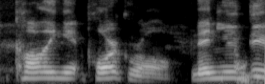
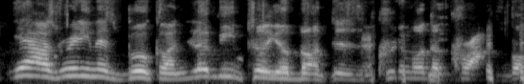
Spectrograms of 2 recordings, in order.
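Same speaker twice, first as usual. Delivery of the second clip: put-on, macho, gravelly pro-wrestler style voice. Imitating a friend who randomly talks like Macho Man: imitating Chad doing Macho Man. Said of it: "this randomly macho man".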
